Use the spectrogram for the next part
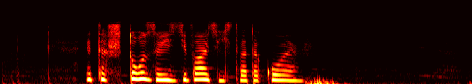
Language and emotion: Russian, angry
